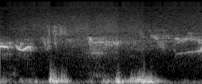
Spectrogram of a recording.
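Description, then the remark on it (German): Three song thrushes on the ground on the Zinken sing in short, high whistled phrases, while gusts of wind rumble low underneath and partly cover the song. “Wirklich keine einzige Amsel, nur drei Singdrosseln.”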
